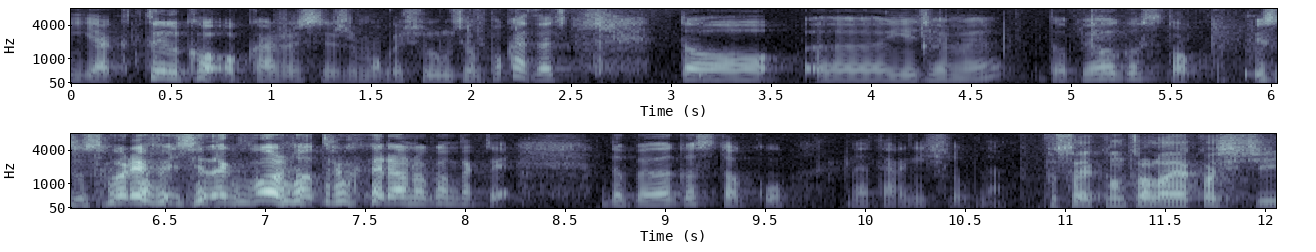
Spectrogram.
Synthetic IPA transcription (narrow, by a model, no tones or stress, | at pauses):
jakt̪ɘlkɔʔɔkaʐɛɕɛʐɛmɔɡɛɕɛlud͡ʑɔmpɔkazat͡ɕt̪ɔ | jed͡ʑɛmɘd̪̥ɔbʲjawɛɡɔst̪ɔkʰujɛst̪usɔvaɾjavɛt͡ɕɲɛt̪aɡvɔlnɔt̪ɾɔxɛɾanɔkɔnt̪akt̪ujɛ̰ | d̪ɔbʲjawɛɡɔst̪ɔku | nat̪a̰ɾɡʲiɕlṵbna̰ | pɔsɔjɛkɔnt̪ɾɔlajakɔɕt͡ɕi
